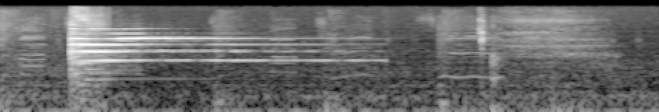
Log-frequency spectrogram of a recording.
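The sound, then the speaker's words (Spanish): Toll of a bell: one loud stroke that rings on with bright, sustained tones slowly fading, followed by faint clicks and a softer tonal touch. “un tañido de campana y comienzo con el prólogo.”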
